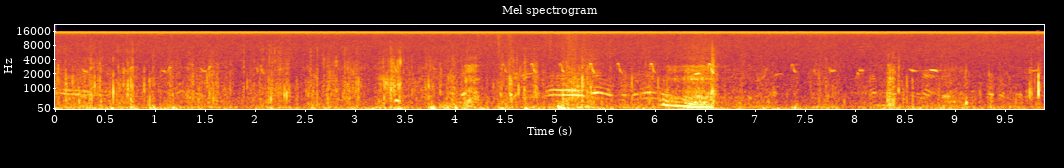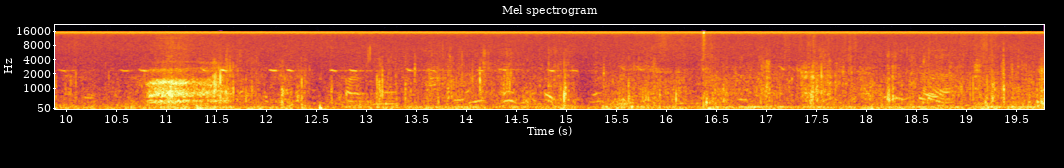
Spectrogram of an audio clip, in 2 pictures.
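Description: People chatter quietly in the distance outdoors.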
